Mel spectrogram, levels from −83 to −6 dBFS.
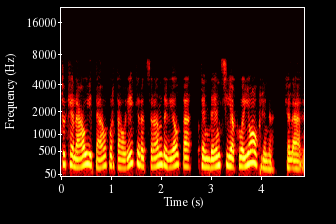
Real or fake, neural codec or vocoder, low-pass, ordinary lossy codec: fake; codec, 16 kHz, 4 kbps, FunCodec, trained on Chinese and English, 50 frames a second; 7.2 kHz; Opus, 64 kbps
